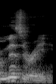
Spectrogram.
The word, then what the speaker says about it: Missouri: i remember asking him is it pronounced missouri missouri missouri or misery and he says he said the ladder and i was like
